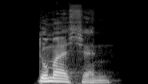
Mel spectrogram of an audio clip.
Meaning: silly, fool, dummy (person acting foolishly)
- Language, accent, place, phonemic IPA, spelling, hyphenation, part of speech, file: German, Germany, Berlin, /ˈdʊmɐçən/, Dummerchen, Dum‧mer‧chen, noun, De-Dummerchen.ogg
